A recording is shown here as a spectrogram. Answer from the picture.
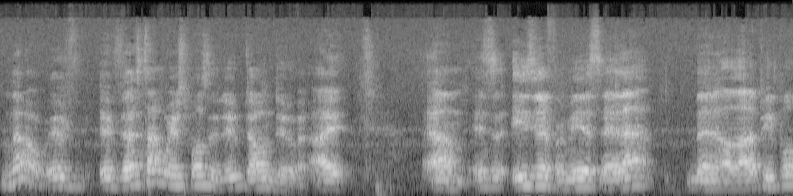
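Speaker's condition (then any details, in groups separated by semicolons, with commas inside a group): ALS; about 2 years since onset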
